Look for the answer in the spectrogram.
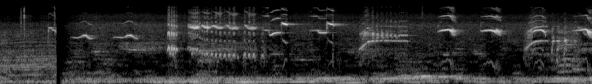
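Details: Lesser shortwing song: after a brief gap, high thin whistles and curved slurred notes repeat roughly twice a second, with short rising phrases, over faint low rumbling noise.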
